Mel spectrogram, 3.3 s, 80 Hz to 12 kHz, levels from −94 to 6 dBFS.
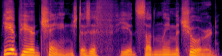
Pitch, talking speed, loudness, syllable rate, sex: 120 Hz, 160 wpm, -21 LUFS, 5.0 syllables/s, male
